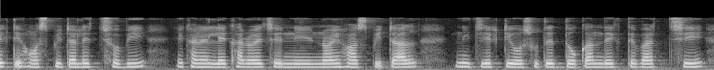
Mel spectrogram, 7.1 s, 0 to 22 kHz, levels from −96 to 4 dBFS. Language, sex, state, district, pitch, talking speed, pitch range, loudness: Bengali, female, West Bengal, Paschim Medinipur, 200 Hz, 135 wpm, 195-205 Hz, -15 LUFS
